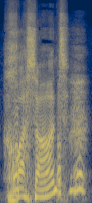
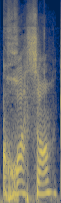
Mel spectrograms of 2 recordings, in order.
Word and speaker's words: croissant: silent T will always get you. – Croissant. – Croissant. – Croissant. – Croissant. You don't, not the T at the end either. You really want to put that French croissant.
